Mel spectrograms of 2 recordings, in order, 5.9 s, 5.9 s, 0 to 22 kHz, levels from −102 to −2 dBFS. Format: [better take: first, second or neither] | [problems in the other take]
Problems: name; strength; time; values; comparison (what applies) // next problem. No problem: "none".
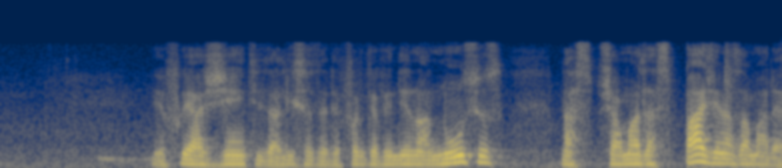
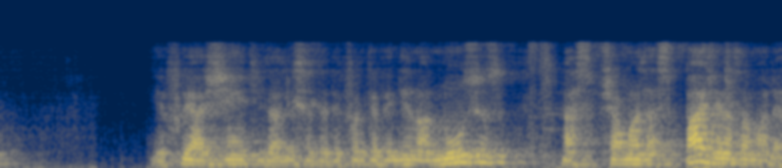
first | noise reduction (neural separator model SepFormer DNS4)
